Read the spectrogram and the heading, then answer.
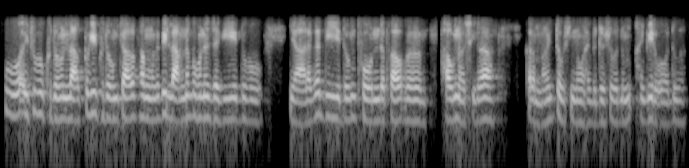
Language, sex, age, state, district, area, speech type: Manipuri, male, 60+, Manipur, Churachandpur, urban, conversation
